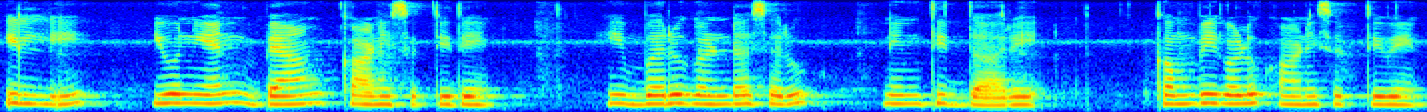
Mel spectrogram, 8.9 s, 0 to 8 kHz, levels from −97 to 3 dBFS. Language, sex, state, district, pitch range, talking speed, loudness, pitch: Kannada, female, Karnataka, Belgaum, 215-235 Hz, 60 wpm, -22 LUFS, 225 Hz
